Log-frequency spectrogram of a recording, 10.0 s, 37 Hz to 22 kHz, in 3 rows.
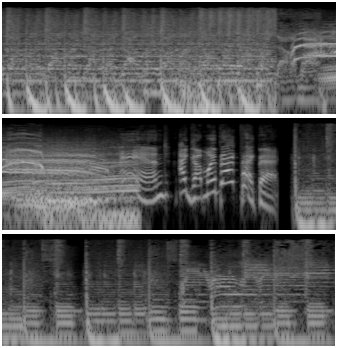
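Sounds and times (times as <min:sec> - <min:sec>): cartoon bear roar: 0:02.8 - 0:04.7
screaming: 0:02.8 - 0:04.7.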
